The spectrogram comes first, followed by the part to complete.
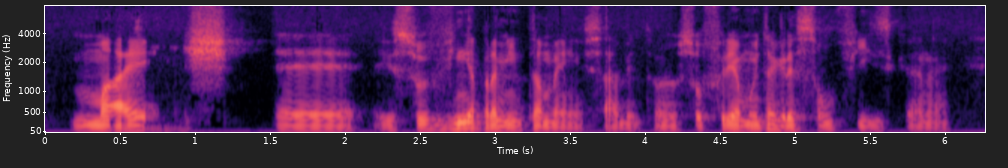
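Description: The delivery comes at a fairly slow pace with fairly even intonation. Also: man, very deep, low pitch for a man. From Brazil (Rio de Janeiro). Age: 40s. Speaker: civil servant. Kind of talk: casual chat.

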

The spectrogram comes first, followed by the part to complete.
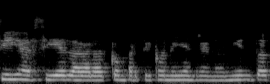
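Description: Woman's somewhat breathy voice at medium pitch. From Mexicali, Baja California, Mexico. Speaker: taekwondo world champion athlete. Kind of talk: interview.

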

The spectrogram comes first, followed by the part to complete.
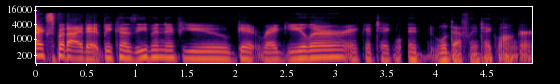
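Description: A woman with an American accent speaks in a very deep, low voice with fairly even intonation. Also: fairly quick pace. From Minnesota, US Midwest. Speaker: podcast co-host. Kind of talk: casual chat.

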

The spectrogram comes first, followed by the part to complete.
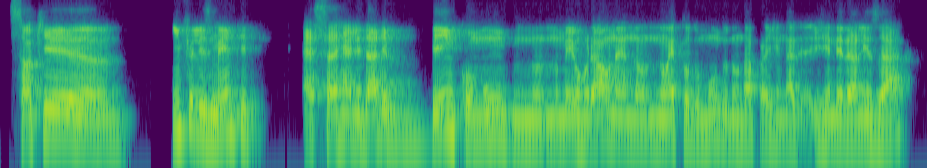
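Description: A man with a normal speaking voice talks at medium pitch. His pace is fairly slow and his intonation fairly even. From southwestern Paraná, Brazil. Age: 20s. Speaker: animal scientist. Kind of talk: casual interview.

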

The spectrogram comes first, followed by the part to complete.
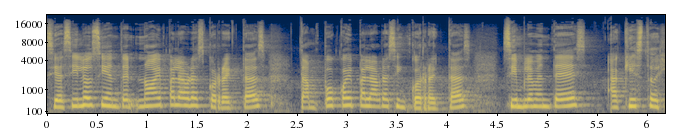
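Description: Her high-pitched voice holds very even loudness, fairly even intonation, and a moderate pace as this woman speaks. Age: 30s. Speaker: marketing professional, cancer survivor. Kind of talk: testimony.

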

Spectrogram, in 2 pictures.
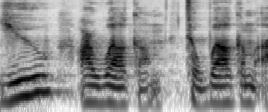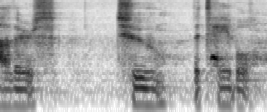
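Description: The delivery is animated, with a bright, sharp tone. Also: man. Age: 30s. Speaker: pastor. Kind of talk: sermon.

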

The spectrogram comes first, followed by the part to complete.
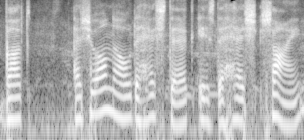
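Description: Very slow speech from a woman with a Dutch accent at a fairly low pitch, against noticeable background noise. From Netherlands. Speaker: nursing journal editor. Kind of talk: video blog. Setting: at a medical conference. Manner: hesitant, many fillers.

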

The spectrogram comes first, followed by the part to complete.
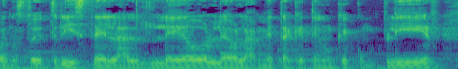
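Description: Fairly low in pitch, a man's voice moves at a moderate pace. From United States. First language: English (speaking Spanish). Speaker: podcast host. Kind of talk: casual solo monologue. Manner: halting, many fillers.

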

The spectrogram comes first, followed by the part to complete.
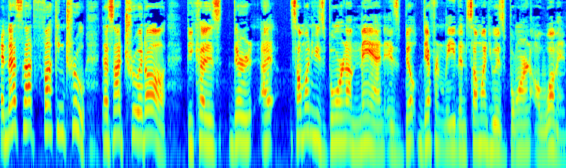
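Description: A man's high-pitched voice with an American accent, on a very clean recording with a silent background. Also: lively intonation. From US, Baltimore. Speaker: podcast host and coach. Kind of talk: solo rant. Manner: casual, hesitant with many fillers.

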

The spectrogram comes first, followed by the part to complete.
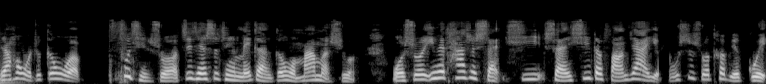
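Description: A woman with a fairly high pitch talks at a fairly quick pace, her voice making very wide pitch swings. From Yingkou, Liaoning, China. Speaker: caller. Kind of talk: personal problem talk. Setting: live stream call.

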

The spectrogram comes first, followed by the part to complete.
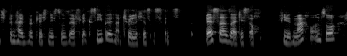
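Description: A woman with a dark, mellow tone speaks at a fairly quick pace, with lively intonation and big swings in loudness. The sound is dry and close, with no echo. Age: 20s. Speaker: yoga teacher and nursery educator. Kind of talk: casual podcast interview.

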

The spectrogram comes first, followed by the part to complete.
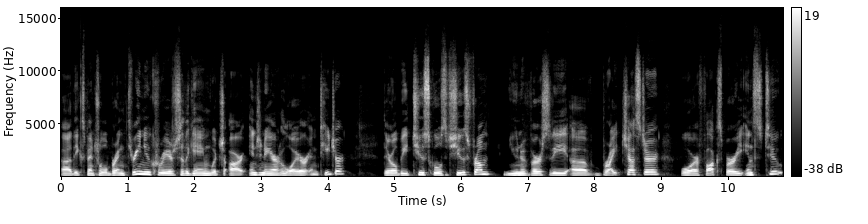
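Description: A man with a plain, everyday voice, fairly high in pitch, lively intonation and a moderate pace, in a very clean recording over a silent background. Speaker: gaming podcast co-host. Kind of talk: casual chat.

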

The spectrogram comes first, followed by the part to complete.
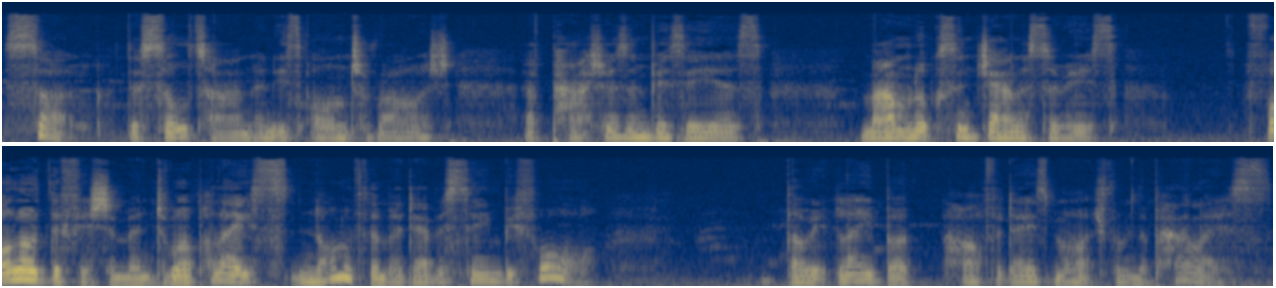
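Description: A woman with a fairly low, somewhat breathy voice speaks at a fairly quick pace in a dramatic tone, with ordinary pitch variation. She takes long, frequent pauses. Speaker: author and storyteller. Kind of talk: fairy-tale audiobook narration. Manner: measured, storytelling cadence with dramatic voices.

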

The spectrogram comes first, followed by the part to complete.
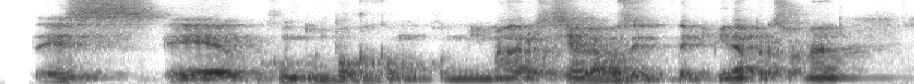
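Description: The man's voice sits at a medium pitch, with audible room echo around it. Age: 30s. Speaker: podcast guest talking numerology and lucid dreams. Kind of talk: casual interview.

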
